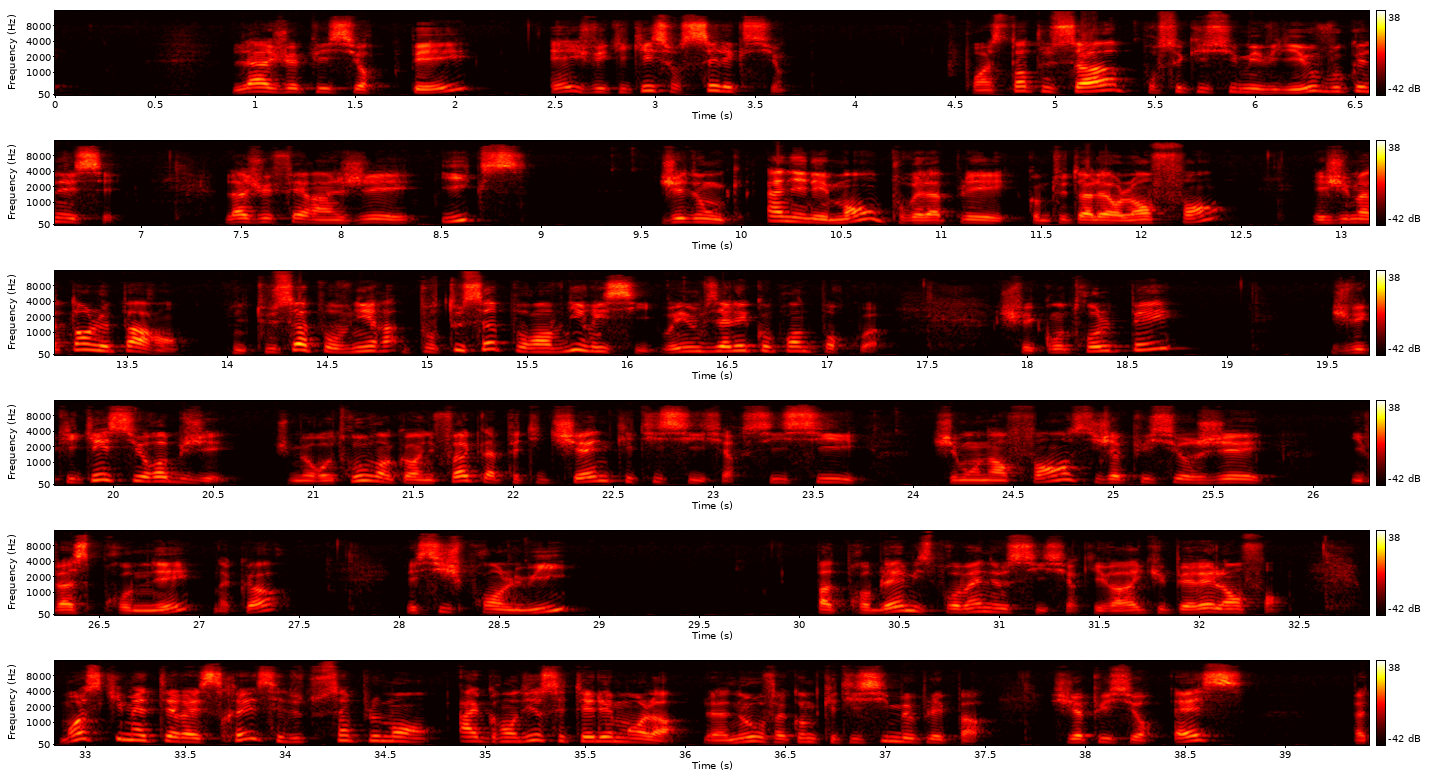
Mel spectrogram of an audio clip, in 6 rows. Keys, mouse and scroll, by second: 0.0-0.4 typing, 1.9 p, 4.7 Tab, 5.5 click, 7.9 g, 10.9-11.3 scroll down 3, 11.3-12.7 scroll up 2, 12.7-14.4 scroll up 1, 16.5 shift+click, 18.4 ctrl+p, 21.1-21.8 scroll up 4, 21.8-23.4 scroll down 3, 23.4-24.0 scroll down 3, 24.0 click, 25.1 g, 28.8 click, 30.0 g, 33.7-34.6 shift+middle drag, 34.6-37.7 scroll up 2, 38.4 s.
